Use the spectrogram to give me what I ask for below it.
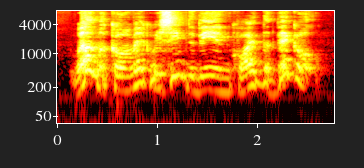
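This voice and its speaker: In a put-on character voice, a man talks at a moderate pace with an extremely high pitch and very wide pitch swings. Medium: actual play.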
